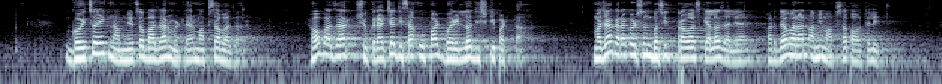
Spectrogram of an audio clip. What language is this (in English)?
Konkani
